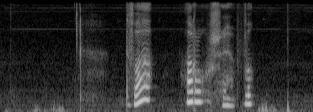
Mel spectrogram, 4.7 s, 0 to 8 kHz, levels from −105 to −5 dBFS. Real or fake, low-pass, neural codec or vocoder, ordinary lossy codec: real; 7.2 kHz; none; Opus, 64 kbps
